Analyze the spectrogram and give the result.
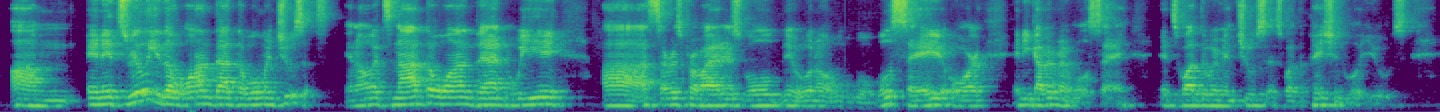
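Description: A man's voice at medium pitch, fairly slow, with ordinary pitch variation, big swings in loudness, audible room echo and a quiet background. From Guatemala. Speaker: nonprofit executive director, reproductive health; panelist. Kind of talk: panel presentation. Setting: video call. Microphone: video call.

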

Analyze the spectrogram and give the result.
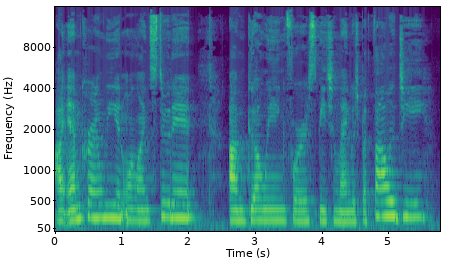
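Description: Ordinary pitch variation from a woman at a fairly slow pace. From US Northeast, New Jersey. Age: 30s. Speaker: vlogger. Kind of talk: casual vlog introduction. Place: home room. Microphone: phone near.

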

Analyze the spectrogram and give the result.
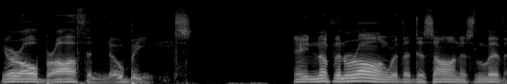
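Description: A man's put-on character voice at a medium pitch, fairly slow pace, on a very clean recording with a silent background. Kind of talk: video game character voice.

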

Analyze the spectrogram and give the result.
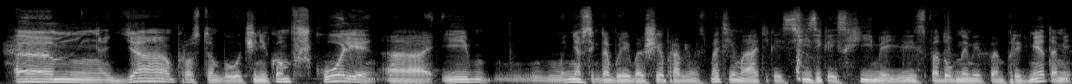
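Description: A man with a French accent speaks at a fairly slow pace in a fairly low pitch, with hardly any pauses. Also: ordinary pitch variation. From France. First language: French (speaking Russian). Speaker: film festival correspondent. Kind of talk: talk show interview. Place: studio.

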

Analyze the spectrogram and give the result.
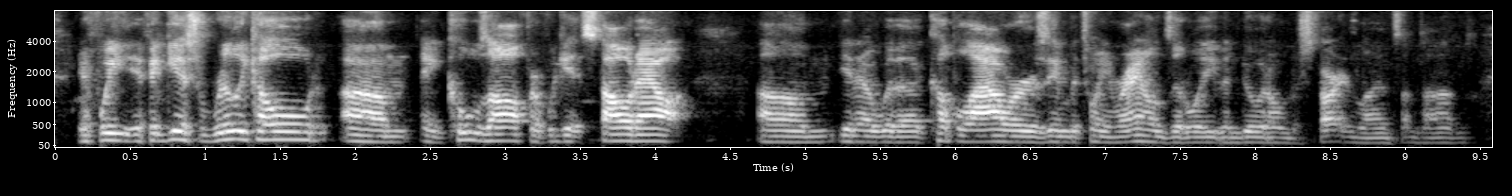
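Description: A man talks at a moderate pace with a Southern US accent. His loudness swings widely. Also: medium pitch for a man, ordinary pitch variation. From North Carolina. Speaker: drag racer and channel host. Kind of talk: live-stream Q&A chat. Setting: video call. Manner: casual, laughs often. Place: home room. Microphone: video call.

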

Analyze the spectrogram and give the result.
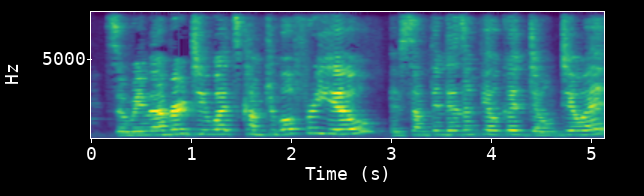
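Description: A woman at a fairly slow pace with fairly even intonation, amid audible room echo and light background noise. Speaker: fitness instructor. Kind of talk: exercise class instruction. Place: home room. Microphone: camera far.

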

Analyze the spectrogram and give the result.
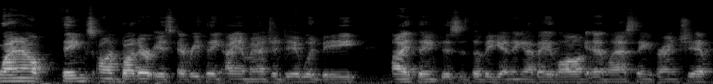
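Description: Putting on a character voice, a man with a medium pitch talks at a moderate pace with hardly any pauses. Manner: whiny and envious, then gushing.

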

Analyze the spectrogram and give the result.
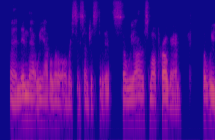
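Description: Over a quiet background, a man with a normal speaking voice talks at a fairly quick pace and fairly low pitch, with ordinary pitch variation and a dry sound with no echo. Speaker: presenter. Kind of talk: informational presentation. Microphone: video call.

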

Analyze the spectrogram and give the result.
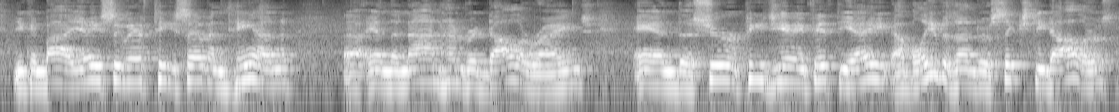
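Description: A man speaks at a very slow pace, with very even loudness and fairly even intonation. Audible room echo and light background noise are in the recording. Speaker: radio hobbyist. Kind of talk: tutorial. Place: home room.

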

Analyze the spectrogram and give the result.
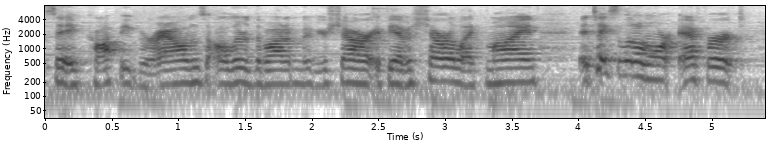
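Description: A woman talks at a very fast pace in an American accent. Faint music plays in the background. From Kansas. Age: 40s. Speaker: beauty vlogger. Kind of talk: casual product review. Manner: conversational. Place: home room. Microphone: phone near.

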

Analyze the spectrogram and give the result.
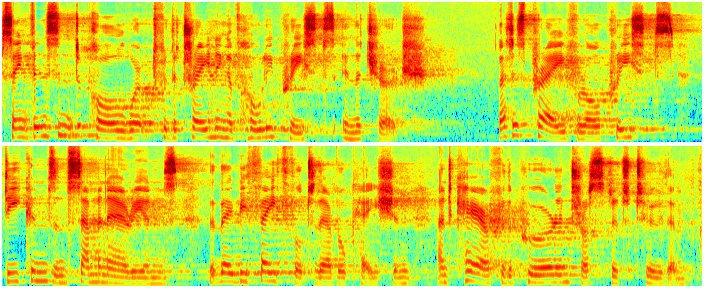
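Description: A woman speaks at a fairly slow pace. Room echo is audible around her voice. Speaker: reader of intercessions. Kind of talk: reading prayers of the faithful. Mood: calm, reverent. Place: church. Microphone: podium.

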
